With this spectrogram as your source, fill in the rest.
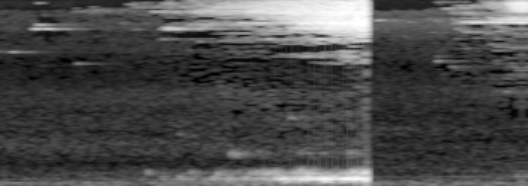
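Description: A car drives up close and passes by.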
